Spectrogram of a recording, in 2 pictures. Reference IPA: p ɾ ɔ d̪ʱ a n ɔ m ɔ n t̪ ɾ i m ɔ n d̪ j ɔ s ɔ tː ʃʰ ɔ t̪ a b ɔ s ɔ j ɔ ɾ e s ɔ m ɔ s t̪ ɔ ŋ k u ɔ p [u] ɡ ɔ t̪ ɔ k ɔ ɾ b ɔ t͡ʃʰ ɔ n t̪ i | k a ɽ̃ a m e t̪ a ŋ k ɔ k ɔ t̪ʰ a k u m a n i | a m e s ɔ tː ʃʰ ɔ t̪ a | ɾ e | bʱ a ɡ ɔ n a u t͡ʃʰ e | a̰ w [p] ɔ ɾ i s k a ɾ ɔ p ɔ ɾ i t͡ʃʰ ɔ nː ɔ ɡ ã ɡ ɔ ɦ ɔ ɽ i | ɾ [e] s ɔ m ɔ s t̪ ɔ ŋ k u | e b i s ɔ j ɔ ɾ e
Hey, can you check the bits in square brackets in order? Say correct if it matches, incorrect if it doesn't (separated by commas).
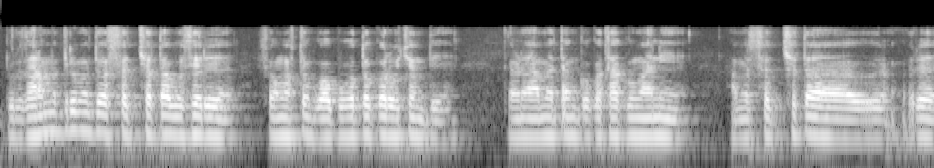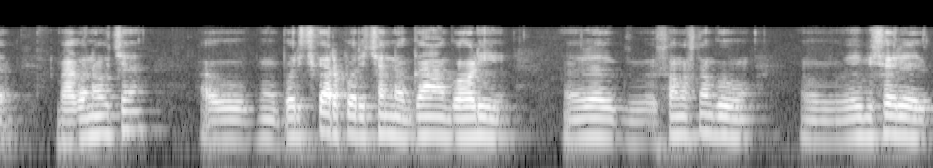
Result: incorrect, correct, correct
